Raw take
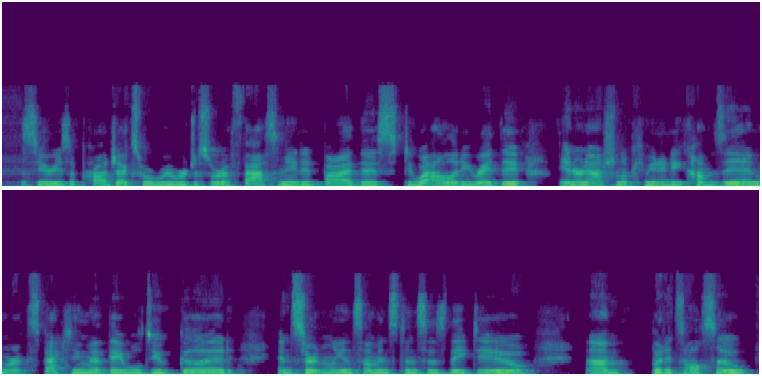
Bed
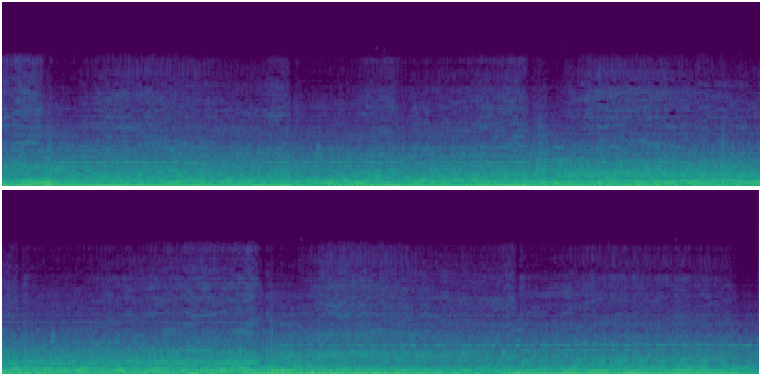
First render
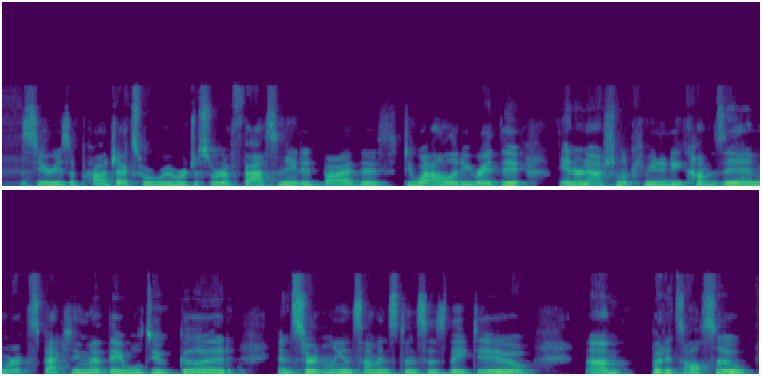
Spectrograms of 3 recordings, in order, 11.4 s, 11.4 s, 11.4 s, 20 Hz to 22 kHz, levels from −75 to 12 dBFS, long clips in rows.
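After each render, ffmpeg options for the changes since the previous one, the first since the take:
ffmpeg -i in.wav -filter_complex "[0:a]asettb=1/sr,asplit=3[link_01][link_02][link_03];[link_01]atrim=end=0.804[link_04];[link_02]atrim=start=0.8:end=1.7,asetpts=PTS-STARTPTS,afade=type=in:duration=0.004:curve=qsin,afade=type=out:start_time=0.896:duration=0.004:curve=qsin,highpass=frequency=180:poles=1[link_05];[link_03]atrim=start=1.696[link_06];[link_04][link_05]acrossfade=duration=0.004:curve1=hsin:curve2=qsin[link_07];[link_07][link_06]acrossfade=duration=0.004:curve1=qsin:curve2=hsin,asettb=1/sr,asplit=3[link_08][link_09][link_10];[link_08]atrim=end=2.364[link_11];[link_09]atrim=start=2.36:end=3.03,asetpts=PTS-STARTPTS,afade=type=in:duration=0.004:curve=qsin,afade=type=out:start_time=0.666:duration=0.004:curve=qsin,lowpass=2300[link_12];[link_10]atrim=start=3.026[link_13];[link_11][link_12]acrossfade=duration=0.004:curve1=hsin:curve2=qsin[link_14];[link_14][link_13]acrossfade=duration=0.004:curve1=qsin:curve2=hsin" out.wav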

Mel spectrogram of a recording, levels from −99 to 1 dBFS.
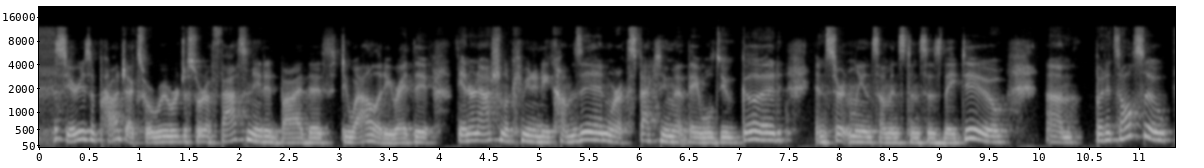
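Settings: ffmpeg -i in.wav -af "acompressor=threshold=-25dB:ratio=6,alimiter=limit=-23dB:level=0:latency=1:release=81" out.wav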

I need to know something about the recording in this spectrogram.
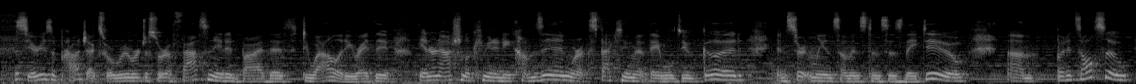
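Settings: ffmpeg -i in.wav -i bed.wav -filter_complex "[1:a]volume=-27.5dB[link_01];[0:a][link_01]amix=inputs=2:normalize=0" out.wav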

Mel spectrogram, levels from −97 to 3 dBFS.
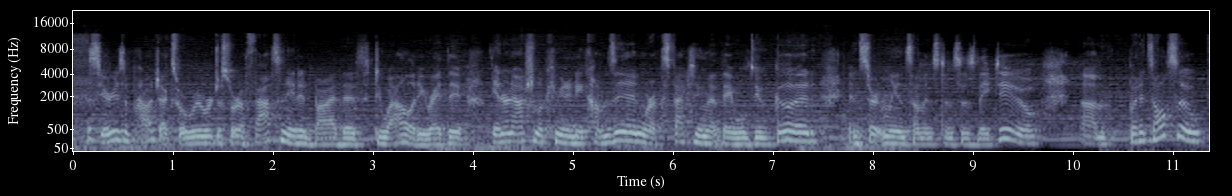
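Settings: ffmpeg -i in.wav -filter_complex "[0:a]asettb=1/sr,asplit=3[link_01][link_02][link_03];[link_01]atrim=end=8.464[link_04];[link_02]atrim=start=8.46:end=10.28,asetpts=PTS-STARTPTS,afade=type=in:duration=0.004:curve=qsin,afade=type=out:start_time=1.816:duration=0.004:curve=qsin,highpass=210,equalizer=frequency=440:width_type=q:width=4:gain=-9,equalizer=frequency=2000:width_type=q:width=4:gain=-8,equalizer=frequency=3500:width_type=q:width=4:gain=4,equalizer=frequency=5500:width_type=q:width=4:gain=10,equalizer=frequency=7900:width_type=q:width=4:gain=-10,lowpass=frequency=9800:width=0.5412,lowpass=frequency=9800:width=1.3066[link_05];[link_03]atrim=start=10.276[link_06];[link_04][link_05]acrossfade=duration=0.004:curve1=hsin:curve2=qsin[link_07];[link_07][link_06]acrossfade=duration=0.004:curve1=qsin:curve2=hsin" out.wav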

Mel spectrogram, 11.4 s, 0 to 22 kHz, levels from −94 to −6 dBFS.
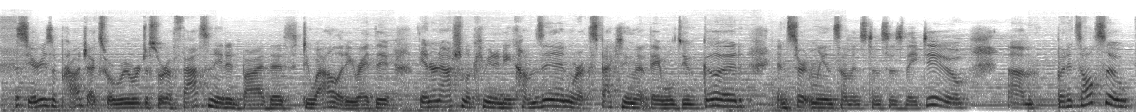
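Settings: ffmpeg -i in.wav -af "volume=11.5dB" out.wav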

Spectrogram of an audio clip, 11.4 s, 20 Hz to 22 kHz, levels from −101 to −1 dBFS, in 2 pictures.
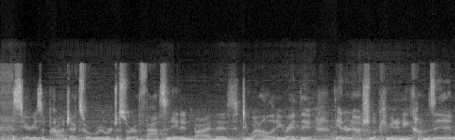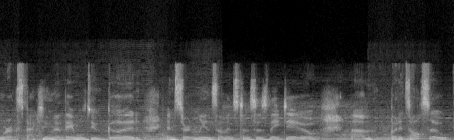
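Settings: ffmpeg -i in.wav -filter_complex "[0:a]acrossover=split=140|3000[link_01][link_02][link_03];[link_02]acompressor=threshold=-40dB:ratio=3[link_04];[link_01][link_04][link_03]amix=inputs=3:normalize=0,alimiter=limit=-15dB:level=0:latency=1:release=423" out.wav

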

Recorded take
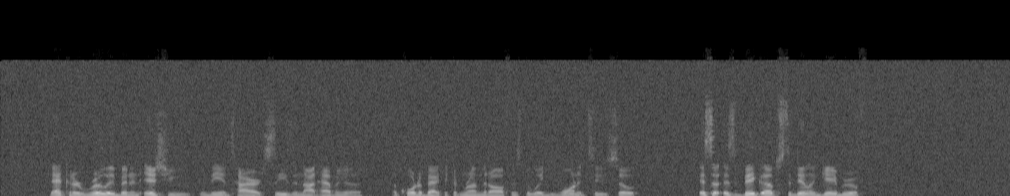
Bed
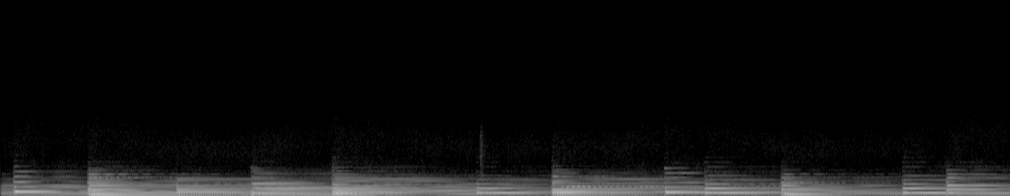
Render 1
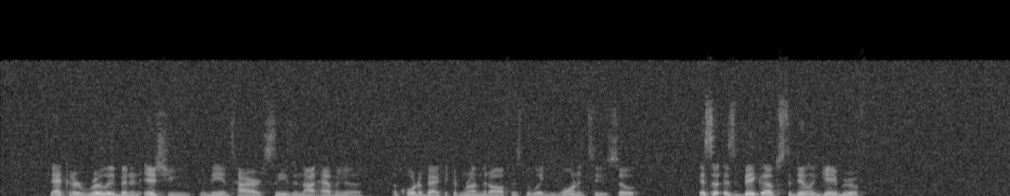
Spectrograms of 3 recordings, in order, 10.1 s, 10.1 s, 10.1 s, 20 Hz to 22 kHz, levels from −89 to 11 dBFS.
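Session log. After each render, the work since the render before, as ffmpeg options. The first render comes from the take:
ffmpeg -i in.wav -af "afftdn=noise_reduction=9:noise_floor=-44" out.wav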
